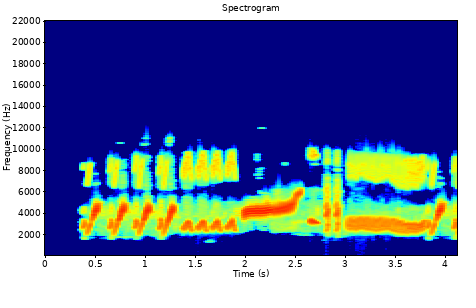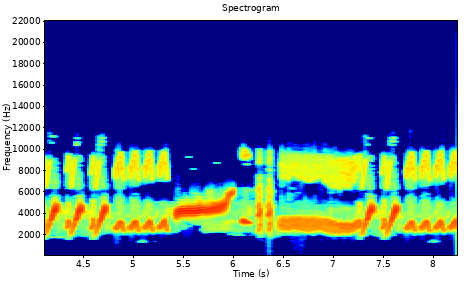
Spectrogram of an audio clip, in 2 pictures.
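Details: Long Tail bird master song for training: a looped phrase of sharp rising whistles, rapid chirped trills, and a drawn-out rising buzzy note, repeated about every three and a half seconds, with no other sounds.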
